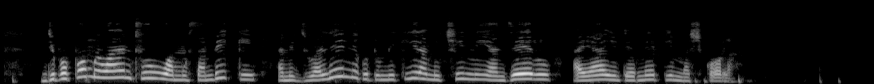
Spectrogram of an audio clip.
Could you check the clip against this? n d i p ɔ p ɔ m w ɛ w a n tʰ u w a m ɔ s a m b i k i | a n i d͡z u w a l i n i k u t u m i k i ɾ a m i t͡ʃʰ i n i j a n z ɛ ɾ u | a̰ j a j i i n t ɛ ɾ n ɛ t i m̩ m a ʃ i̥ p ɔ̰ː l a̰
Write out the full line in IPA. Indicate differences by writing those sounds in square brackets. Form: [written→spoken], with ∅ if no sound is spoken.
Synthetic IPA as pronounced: n d i p ɔ p ɔ m w ɛ w a n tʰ u w a m [ɔ→u] s a m b i k i | a n i d͡z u w a l i n i k u t u m i k i ɾ a m i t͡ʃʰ i n i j a n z ɛ ɾ u | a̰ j a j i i n t ɛ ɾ n ɛ t i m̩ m a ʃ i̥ [p→k] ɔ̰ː l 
